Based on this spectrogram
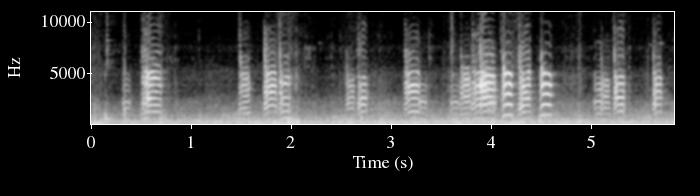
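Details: Zebra finches, a pair plus three juveniles, 11 May 2022: scattered short nasal beeps, sparse at first and then thickening into a busy run of overlapping calls near the end.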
